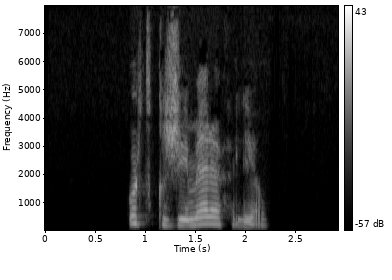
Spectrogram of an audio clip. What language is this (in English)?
Kabyle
